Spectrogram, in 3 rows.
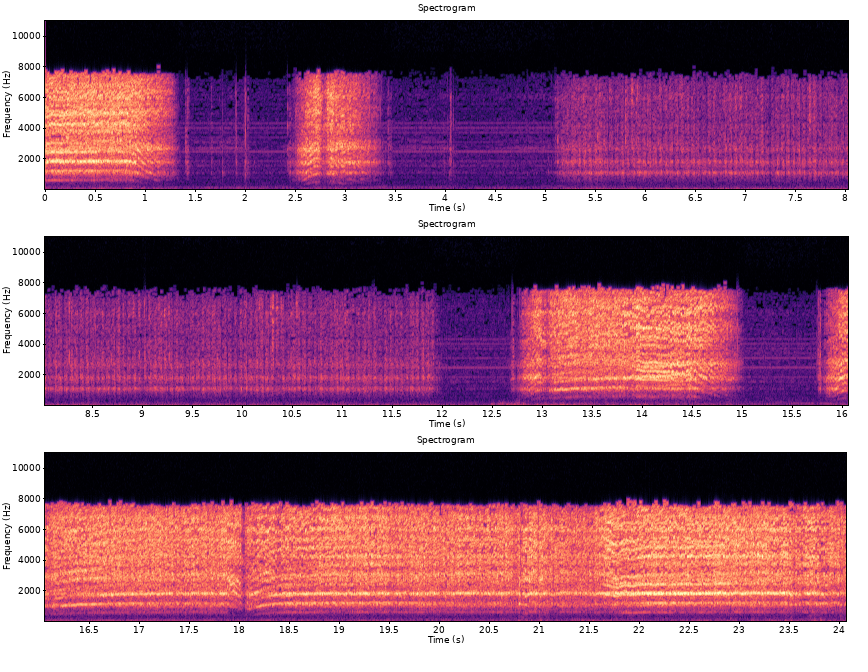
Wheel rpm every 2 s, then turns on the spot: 80, 20, 10, 20, 20, 20, 80, 50, 140, 150, 160, 160.
4-12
